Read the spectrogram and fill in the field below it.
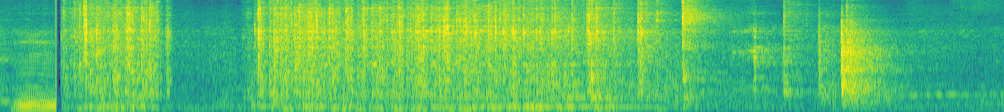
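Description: A sewing machine runs in fast rattling bursts while stitching a blouse, its close mechanical chatter stopping and starting a few times as someone talks over it.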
